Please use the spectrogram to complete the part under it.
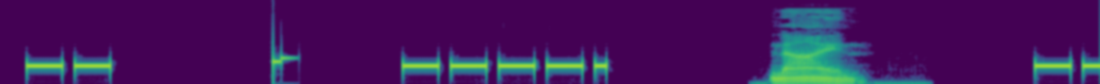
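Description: Morse code beeps out in quick short and long tones.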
